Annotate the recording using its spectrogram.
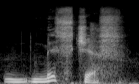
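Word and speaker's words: MSCHF: Mischief, spelled without the any vowels.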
